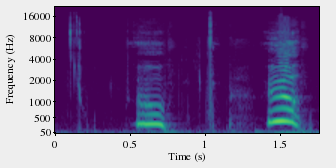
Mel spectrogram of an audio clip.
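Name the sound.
chewing candy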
